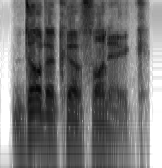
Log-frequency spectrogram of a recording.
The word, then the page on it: dodecaphonic: British English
